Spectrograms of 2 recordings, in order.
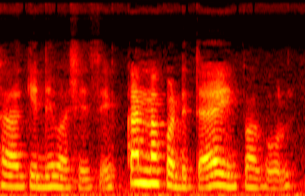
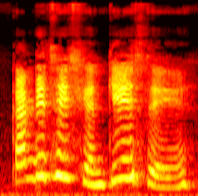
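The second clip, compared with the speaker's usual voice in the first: alarmed call; 4 semitones higher, 7 dB louder than usual. Real, not acted. Mother calling to her crying daughter, loud and alarmed. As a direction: call out in alarm: why are you crying.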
